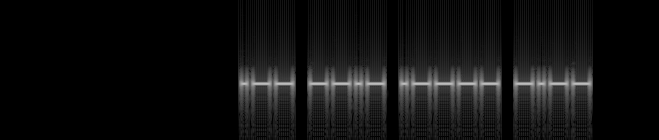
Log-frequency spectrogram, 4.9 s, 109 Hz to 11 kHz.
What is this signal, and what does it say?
Morse code, heard as a keyed tone, about 28 wpm, 700 Hz. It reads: WQ1Y
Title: USA Call Signs - 4 Characters - Repeated 2x - 28wpm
